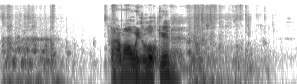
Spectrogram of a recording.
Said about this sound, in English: My family of pigeons are inbred now.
